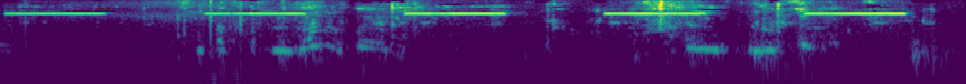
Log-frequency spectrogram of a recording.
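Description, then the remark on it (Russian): A car's warning chime beeps repeatedly in steady high-pitched tones while the person is driving, sounding through and between the person's talking on a phone call, with short gaps between each run of beeps. “Да, это машина пикает, я в машине просто еду.”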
